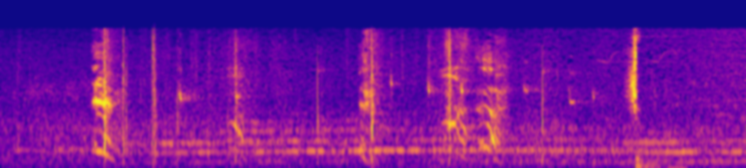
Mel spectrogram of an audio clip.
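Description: A tennis racket hits a ball with sharp pops.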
